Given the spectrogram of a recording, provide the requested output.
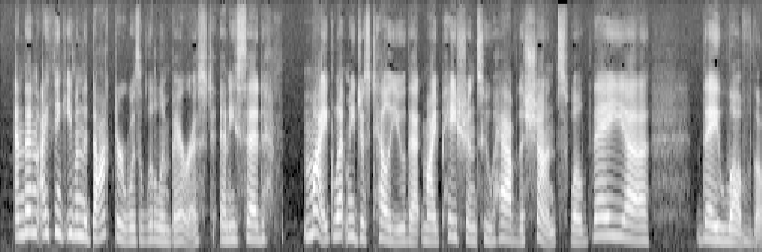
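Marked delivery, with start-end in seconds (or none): none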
